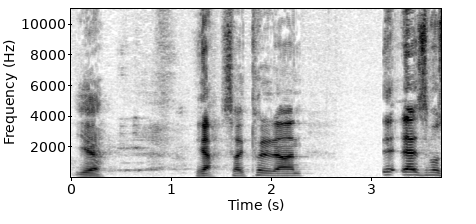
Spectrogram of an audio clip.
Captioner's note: laughter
